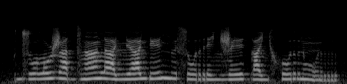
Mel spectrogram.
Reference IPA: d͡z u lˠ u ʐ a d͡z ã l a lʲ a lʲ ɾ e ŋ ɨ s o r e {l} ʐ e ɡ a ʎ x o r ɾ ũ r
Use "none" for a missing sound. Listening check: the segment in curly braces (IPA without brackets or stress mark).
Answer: ʎ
